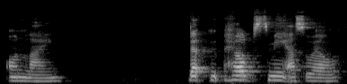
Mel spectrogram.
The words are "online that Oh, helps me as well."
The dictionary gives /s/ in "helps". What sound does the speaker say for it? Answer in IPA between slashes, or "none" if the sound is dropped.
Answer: /s/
